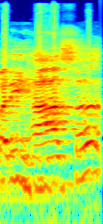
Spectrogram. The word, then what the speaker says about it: परिहास: देखिए आप गौर करना अल्प श्रुतम यह भी श है और परिहास धाम यह भी स है मगर यह दंत है और इसमें जो श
